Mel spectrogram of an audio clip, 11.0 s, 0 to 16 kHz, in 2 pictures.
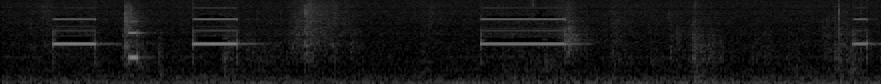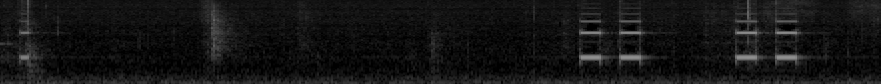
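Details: Infusion pump being programmed for a secondary infusion of imipenem 500 mg in 100 ml for a 34-year-old woman with fever of unknown origin and renal failure: short key-press beeps and paired tones; routine sounds, not an alarm.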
